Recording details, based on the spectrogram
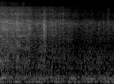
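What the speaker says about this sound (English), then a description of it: "That's what we need to hear every single time when we're cooking beef." Beef sizzles steadily in a hot pan, a dense, crackling hiss heard up close with no talking.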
